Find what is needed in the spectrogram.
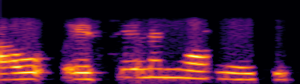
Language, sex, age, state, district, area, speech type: Odia, female, 30-45, Odisha, Sambalpur, rural, conversation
